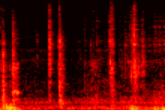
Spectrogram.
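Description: Small plastic toiletry items knocking and clicking against each other as a hand rummages inside a leather handbag: a few light, irregular taps.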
